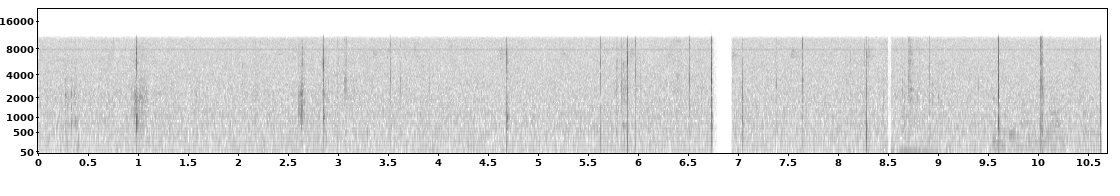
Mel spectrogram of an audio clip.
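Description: Faint steady hiss with a thin high tone, broken by scattered sharp clicks and ticks at irregular intervals; the sound cuts out for a moment about two-thirds of the way through.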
